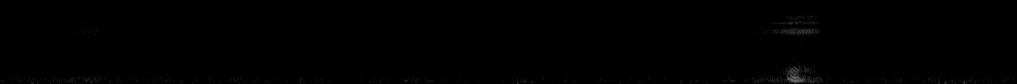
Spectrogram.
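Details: Soft, airy snoring breaths from a sleeping Havanese dog, ending in a brief snort; loud snoring.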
